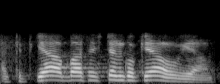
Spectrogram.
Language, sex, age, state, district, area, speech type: Hindi, male, 30-45, Bihar, Begusarai, rural, conversation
